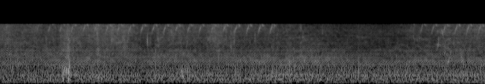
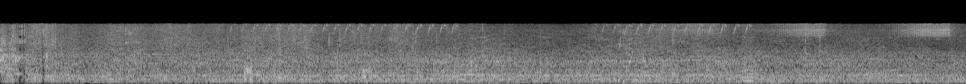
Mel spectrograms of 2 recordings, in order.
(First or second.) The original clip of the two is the second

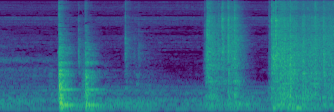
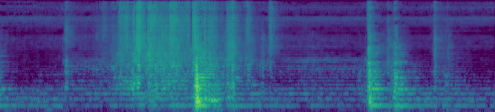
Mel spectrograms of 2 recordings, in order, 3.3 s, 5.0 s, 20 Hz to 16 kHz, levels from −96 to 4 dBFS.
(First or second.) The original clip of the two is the first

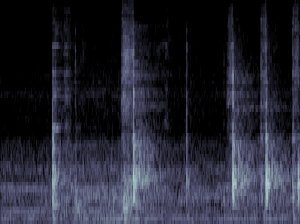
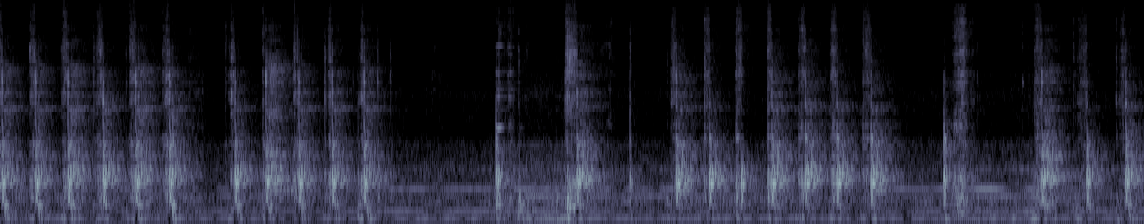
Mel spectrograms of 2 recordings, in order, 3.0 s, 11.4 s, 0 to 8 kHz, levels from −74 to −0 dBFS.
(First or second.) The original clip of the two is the second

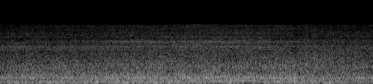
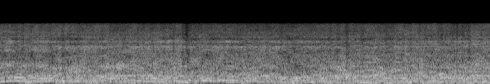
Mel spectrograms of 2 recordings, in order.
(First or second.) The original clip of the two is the first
